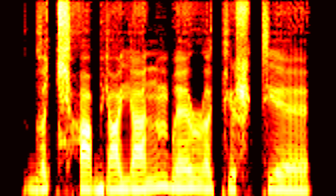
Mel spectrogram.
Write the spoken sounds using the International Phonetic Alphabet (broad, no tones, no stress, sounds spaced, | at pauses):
ɡ ɐ t͡ɕʰ ɑ b j ɑ j a n m b ɛ ɹ ɐ kʲ ɛ ʂ tʲ ɛ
